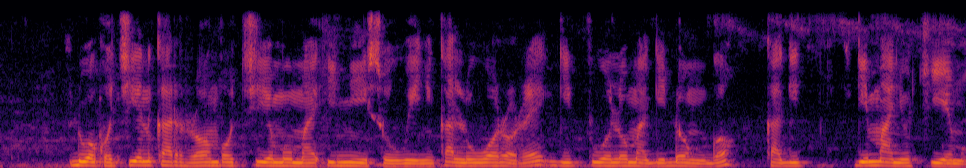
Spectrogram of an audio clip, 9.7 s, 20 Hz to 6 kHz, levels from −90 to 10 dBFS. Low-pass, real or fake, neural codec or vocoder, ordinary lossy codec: 5.4 kHz; real; none; none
